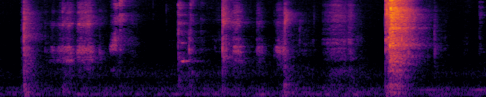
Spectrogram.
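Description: Small steel punch clicking and scraping against the pins as they are pushed out of a Ruger PC Carbine's fire control group and receiver: a series of light clicks and scrapes, with a louder scrape about four seconds in.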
